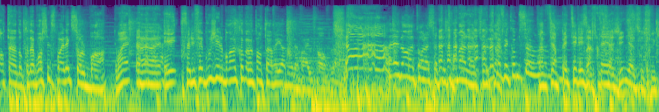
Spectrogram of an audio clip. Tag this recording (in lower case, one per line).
speech
music
radio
